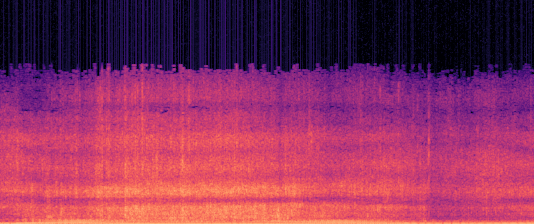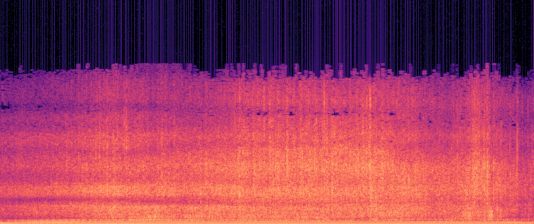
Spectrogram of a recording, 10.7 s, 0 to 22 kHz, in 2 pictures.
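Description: Lifted 2000 Dodge Ram pickup on 35-inch mud tyres revving hard with its wheels spinning in mud. The engine climbs, eases off about four seconds in, then climbs again about a second later and holds high, over a hiss of spinning tyres.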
